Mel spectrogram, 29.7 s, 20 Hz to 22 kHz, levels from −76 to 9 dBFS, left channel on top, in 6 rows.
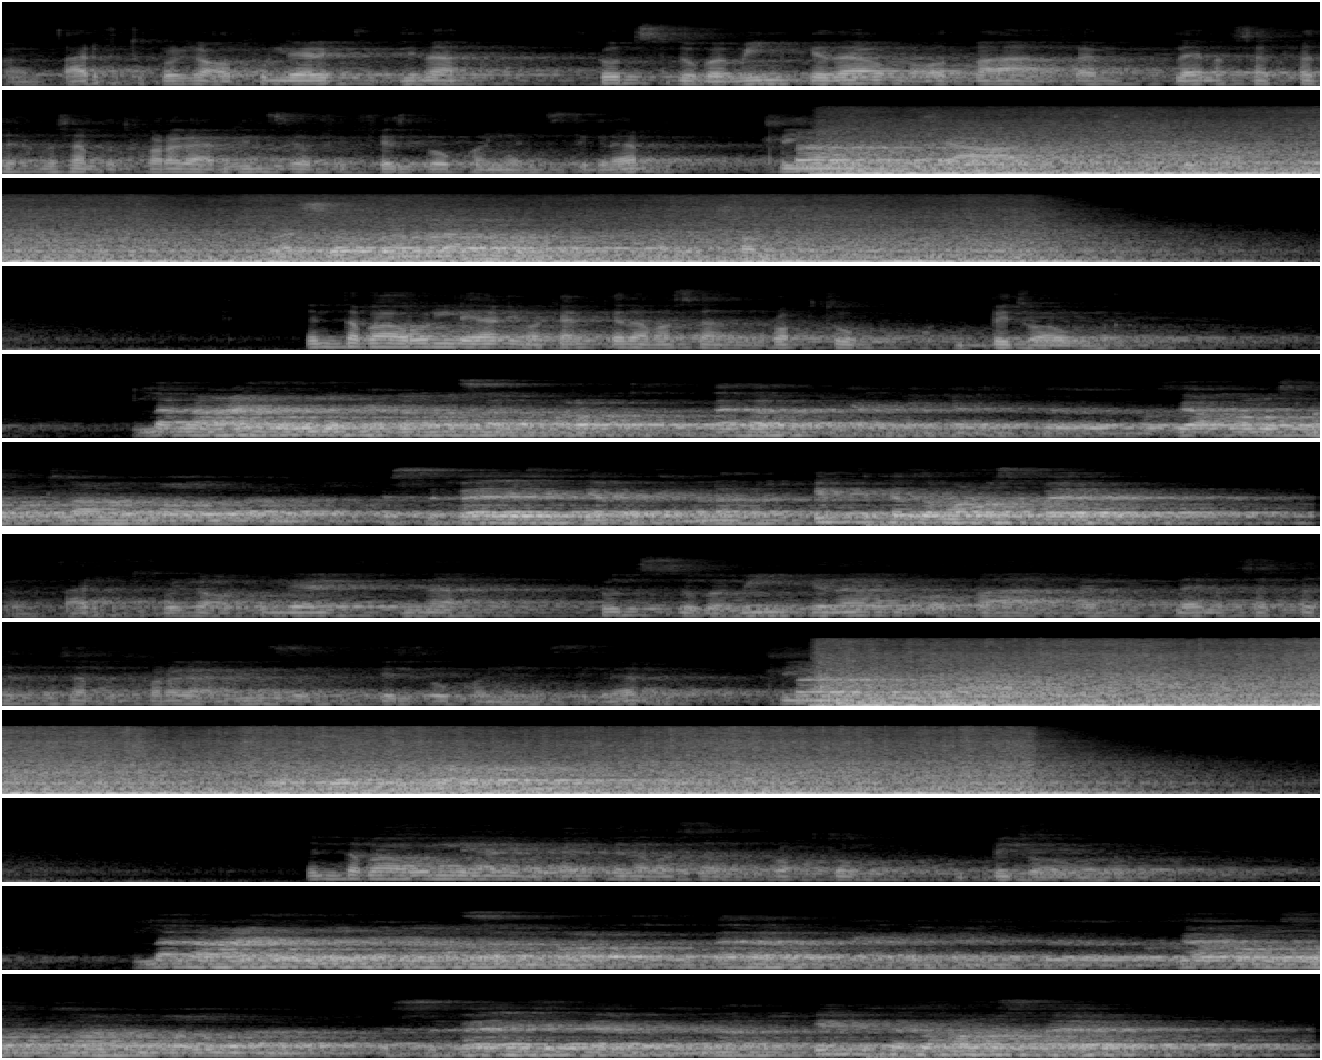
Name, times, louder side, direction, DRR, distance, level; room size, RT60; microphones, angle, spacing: voice 1, 0.0-1.7 2.2-7.4 7.8-8.8 9.1-9.7 10.9-13.1 16.0-18.1 18.4-19.0, left 4 dB, 85° left, 5 dB, 0.4 m, -28 dB
voice 2, 7.9-8.6 10.9-11.9 20.3-25.8 26.1-28.9, left 1 dB, 65° left, -6 dB, 1.1 m, -21 dB
sound 1, 8.0-13.8, right 1 dB, 35° right, 0.5 m, -18 dB
11.0 x 9.6 x 2.5 m, 2.9 s
head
